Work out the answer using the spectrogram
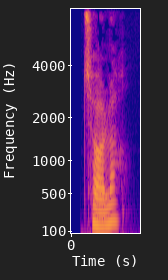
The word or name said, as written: tolder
